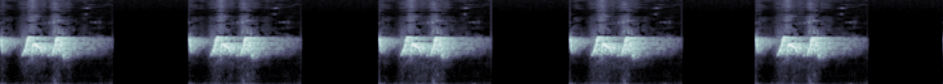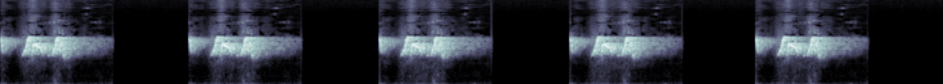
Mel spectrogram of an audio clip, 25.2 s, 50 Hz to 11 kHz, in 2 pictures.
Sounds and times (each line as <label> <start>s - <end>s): Birdsong of the Chuck-will's-widow 0.0s - 1.5s
Birdsong of the Chuck-will's-widow 2.5s - 4.1s
Birdsong of the Chuck-will's-widow 5.0s - 6.6s
Birdsong of the Chuck-will's-widow 7.6s - 9.1s
Birdsong of the Chuck-will's-widow 10.0s - 11.6s
Birdsong of the Chuck-will's-widow 12.6s - 14.1s
Birdsong of the Chuck-will's-widow 15.1s - 16.6s
Birdsong of the Chuck-will's-widow 17.6s - 19.2s
Birdsong of the Chuck-will's-widow 20.2s - 21.7s
Birdsong of the Chuck-will's-widow 22.6s - 24.2s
